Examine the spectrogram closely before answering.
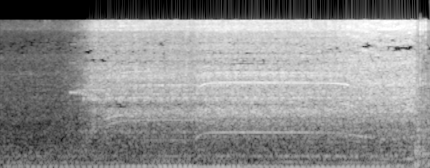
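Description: INGCO cordless drill driving a screw into a plywood panel: the motor starts about a second in, its whine rising as it spins up, then runs steadily under load.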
